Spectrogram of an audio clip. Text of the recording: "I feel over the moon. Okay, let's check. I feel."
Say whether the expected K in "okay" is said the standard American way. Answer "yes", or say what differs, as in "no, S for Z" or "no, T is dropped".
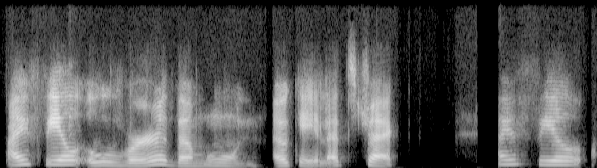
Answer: yes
